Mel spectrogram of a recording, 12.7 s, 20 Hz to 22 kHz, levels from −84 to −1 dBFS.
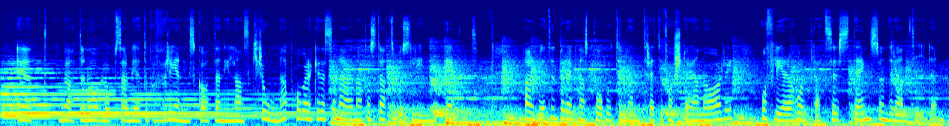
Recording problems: background music; very loud; throughout; 2 dB above the speech

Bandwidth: 16.5 kHz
